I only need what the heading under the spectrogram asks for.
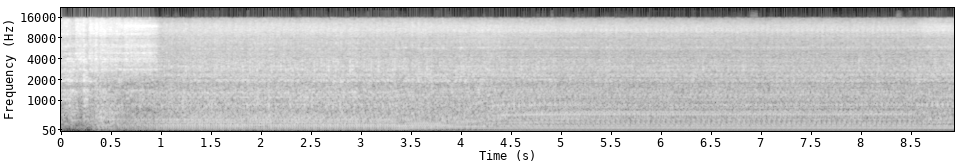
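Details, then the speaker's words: Kubota GR2110 diesel mower after topping up low hydraulic fluid in the gearbox: short crank, quick catch, then steady even idle with no misses or knocks; running very well, hydraulic deck lift working. "oh well I have to say I'm pretty pleased with this it's uh it's running very good"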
